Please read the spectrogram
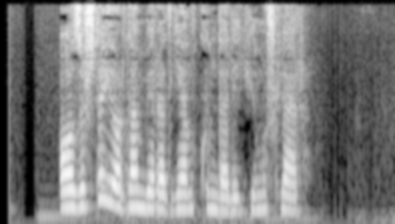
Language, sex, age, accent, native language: Uzbek, female, 18-24, Toshkent shahri, Uzbek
